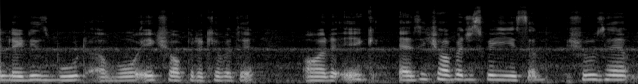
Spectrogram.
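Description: A woman shopping vlogger narrates market finds and prices. Her voice sits at a middling pitch, with some ambient noise behind it. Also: mellow. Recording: clearly noisy background.

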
